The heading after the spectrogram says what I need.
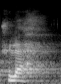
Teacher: Əgər ondan sonra samit gəlsə, və yaxud da boş tələffüz eləsəm, yəni heç nə gəlməsə, o zaman k x-ştrixə çevrilir. Yəni ix səsinə çevrilir.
